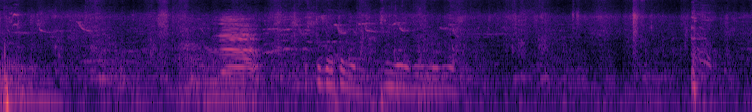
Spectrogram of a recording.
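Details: Friesian cow, recently calved for the second time with a heifer calf, gives a short low lowing moo amid a busy background of small chirping birds and voices, with a few sharp clicks near the end.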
